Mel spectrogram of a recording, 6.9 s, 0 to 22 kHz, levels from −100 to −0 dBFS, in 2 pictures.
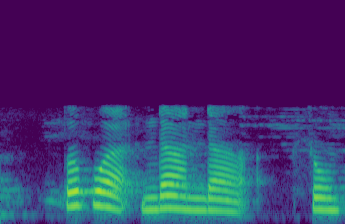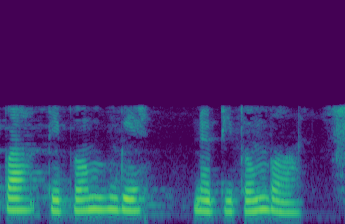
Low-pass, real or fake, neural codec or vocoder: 3.6 kHz; real; none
